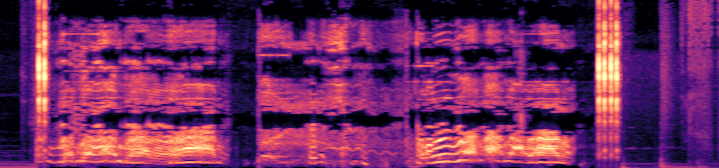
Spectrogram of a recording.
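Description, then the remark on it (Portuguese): A person's voice imitates the bark of a funny-barking dog seen in a video: three long, warbling, strained yelps in a row, fairly loud, with a couple of sharp clicks at the start and end. “É que eu tava vendo um vídeo aqui de um cachorro que late engraçado, sabe?”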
